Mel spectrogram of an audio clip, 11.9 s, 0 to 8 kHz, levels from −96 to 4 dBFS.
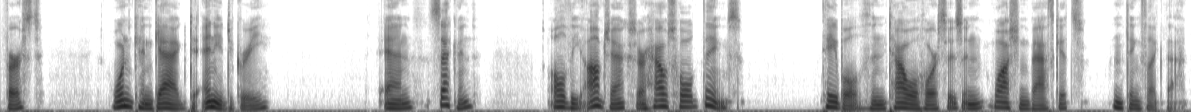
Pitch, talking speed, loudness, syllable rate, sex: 125 Hz, 125 wpm, -20 LUFS, 4.6 syllables/s, male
